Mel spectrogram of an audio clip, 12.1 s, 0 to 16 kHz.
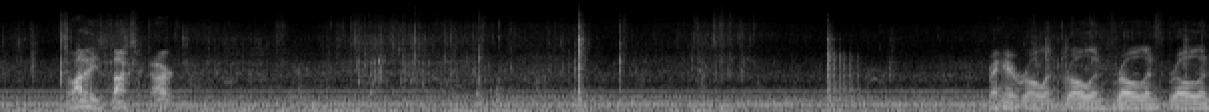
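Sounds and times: outboard motor running: 0.0 - 12.0.

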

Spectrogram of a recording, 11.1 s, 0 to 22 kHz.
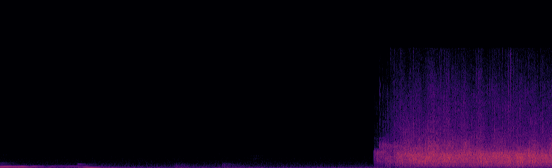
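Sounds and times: audience applauding: 7.5 - 11.0.

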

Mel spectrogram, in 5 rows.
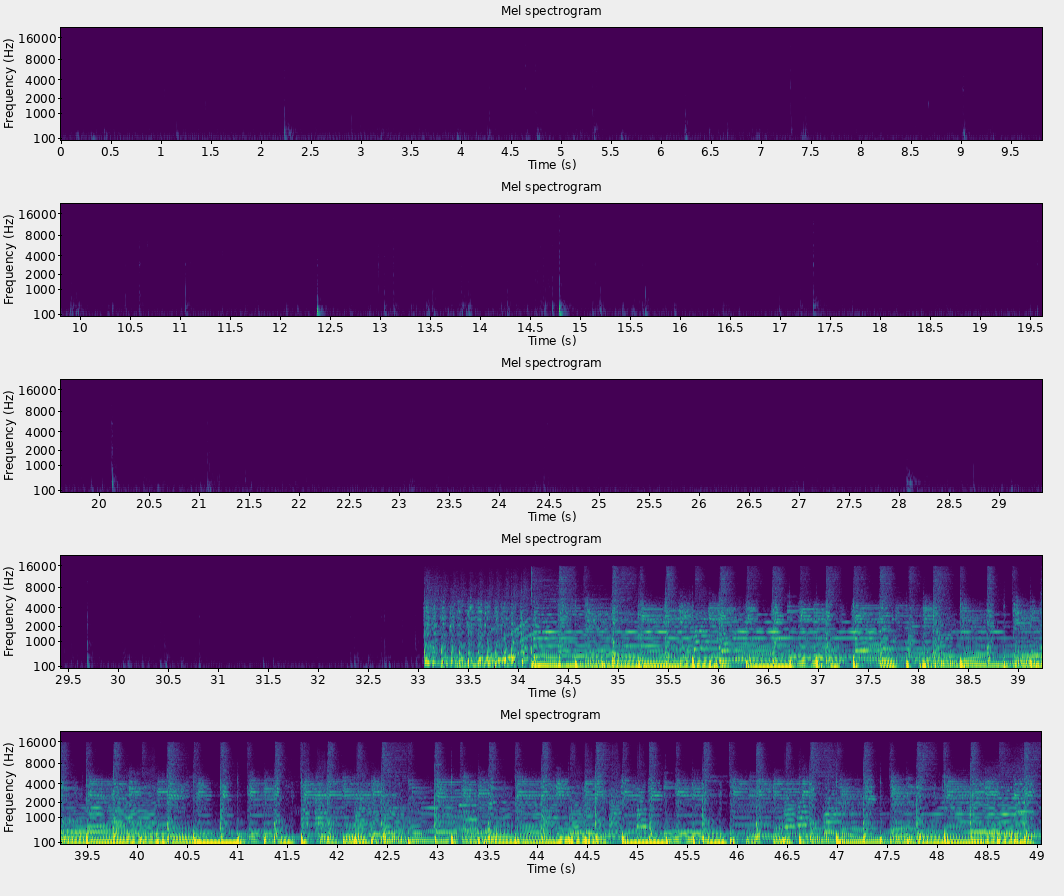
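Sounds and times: dog gnawing a hard chew: 0.1 - 26.9, 27.5 - 33.1
teeth crunching and clicking: 8.6 - 26.8, 27.6 - 31.6.

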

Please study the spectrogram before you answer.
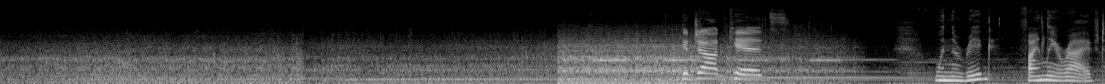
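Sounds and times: forklift engine running: 0.0 - 8.8.

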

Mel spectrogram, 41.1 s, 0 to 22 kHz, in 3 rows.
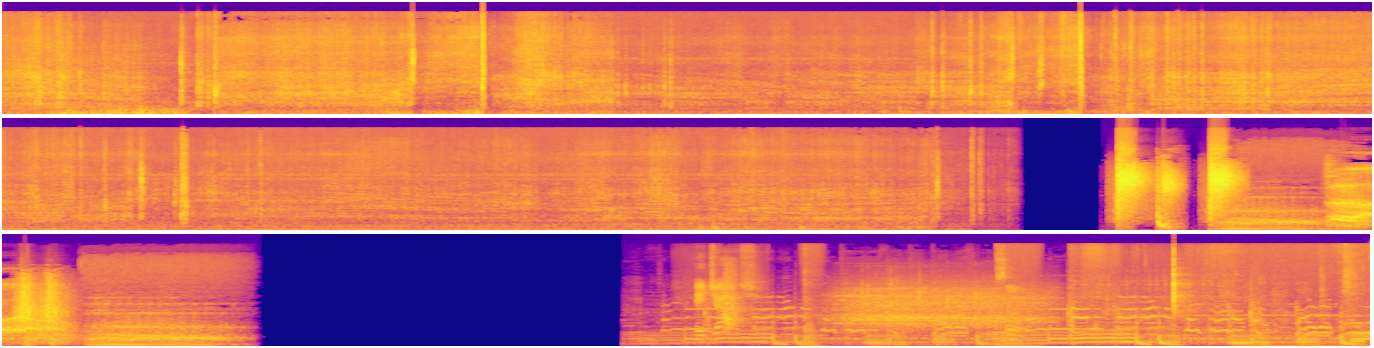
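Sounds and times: skateboard wheels rolling on asphalt: 0.0 - 23.9, 34.9 - 41.0
skateboard clacks: 35.6 - 39.7.

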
